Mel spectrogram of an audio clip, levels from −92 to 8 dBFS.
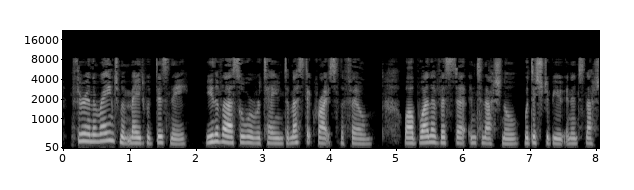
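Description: Throughout, the speech sounds watery and swirly, with nothing above 8.3 kHz. This is likely MP3 compression, whose starved bitrate, fitting 32 kbps, forces a treble cut.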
